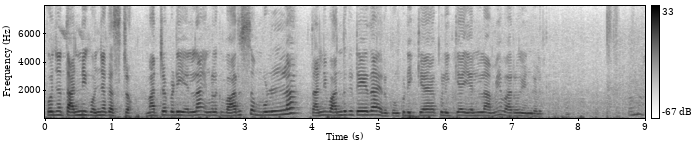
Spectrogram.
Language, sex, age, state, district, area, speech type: Tamil, female, 60+, Tamil Nadu, Thoothukudi, rural, spontaneous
